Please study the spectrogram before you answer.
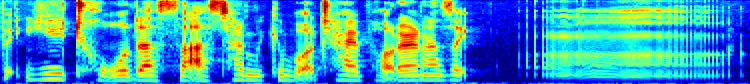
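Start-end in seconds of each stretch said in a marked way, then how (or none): none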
